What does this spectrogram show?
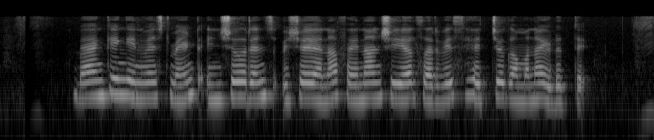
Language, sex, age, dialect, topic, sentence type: Kannada, female, 36-40, Mysore Kannada, banking, statement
